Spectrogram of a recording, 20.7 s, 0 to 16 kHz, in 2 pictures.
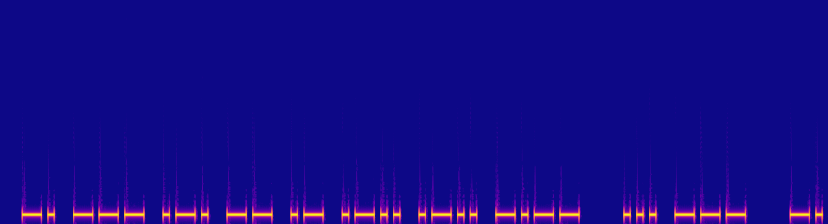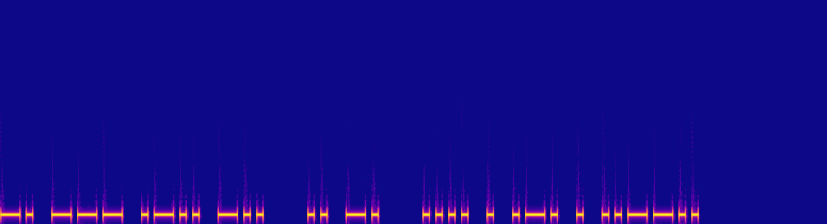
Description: Morse code, heard as a keyed tone, about 15 wpm, 700 Hz. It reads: NORMALLY SO COLD IN HERE?
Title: Sentences from Top 1000 Words - Review Part 6 - 15wpm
